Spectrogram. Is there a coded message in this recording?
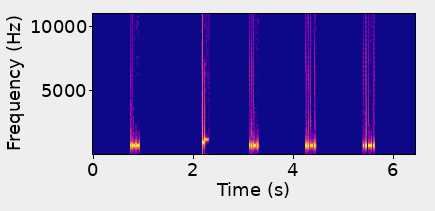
Yes: Morse code from 0.7 to 5.6 s, heard as a keyed tone, about 55 wpm, spaced as for 9 wpm, 700 Hz. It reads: W FFF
